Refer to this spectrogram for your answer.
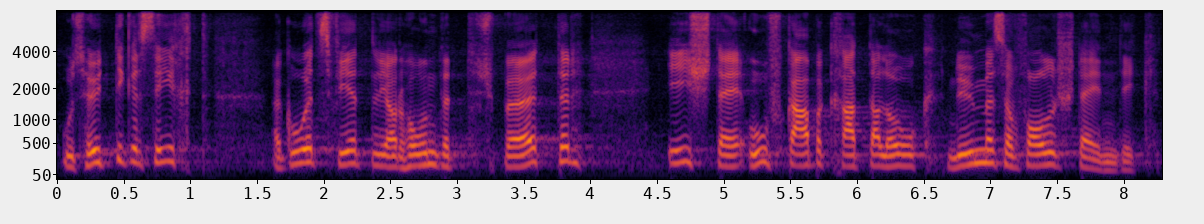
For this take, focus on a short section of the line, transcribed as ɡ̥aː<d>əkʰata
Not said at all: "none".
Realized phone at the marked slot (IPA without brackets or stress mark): b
